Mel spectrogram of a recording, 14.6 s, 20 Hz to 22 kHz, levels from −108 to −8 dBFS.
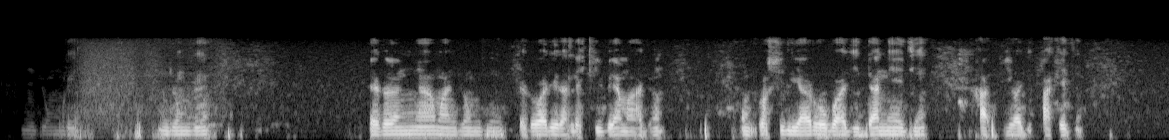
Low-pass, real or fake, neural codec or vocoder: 7.2 kHz; real; none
